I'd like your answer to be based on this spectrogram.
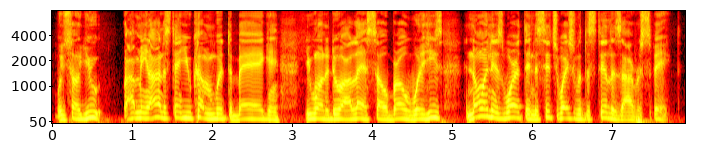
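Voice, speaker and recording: Bright-voiced American man, emphatic and profane. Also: mid-range voice, fairly quick, no echo. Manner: opinionated, emphatic, profane, repeats phrases for emphasis. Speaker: podcast co-host. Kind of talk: casual sports debate.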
